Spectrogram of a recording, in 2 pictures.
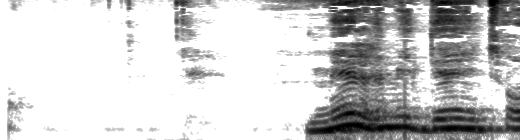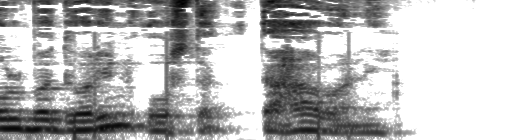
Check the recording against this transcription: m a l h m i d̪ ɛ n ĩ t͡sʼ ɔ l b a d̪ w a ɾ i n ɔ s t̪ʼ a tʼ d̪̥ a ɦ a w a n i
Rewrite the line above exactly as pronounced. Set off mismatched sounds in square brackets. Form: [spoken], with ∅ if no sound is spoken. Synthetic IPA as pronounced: m [ɛ] l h m i d̪ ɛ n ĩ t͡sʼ ɔ l b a d̪ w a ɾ i n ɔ s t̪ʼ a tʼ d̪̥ a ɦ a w a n i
